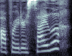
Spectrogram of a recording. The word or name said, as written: Saileach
